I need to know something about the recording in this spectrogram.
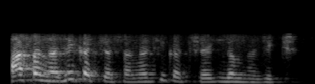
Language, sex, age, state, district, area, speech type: Gujarati, male, 45-60, Gujarat, Mehsana, rural, conversation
